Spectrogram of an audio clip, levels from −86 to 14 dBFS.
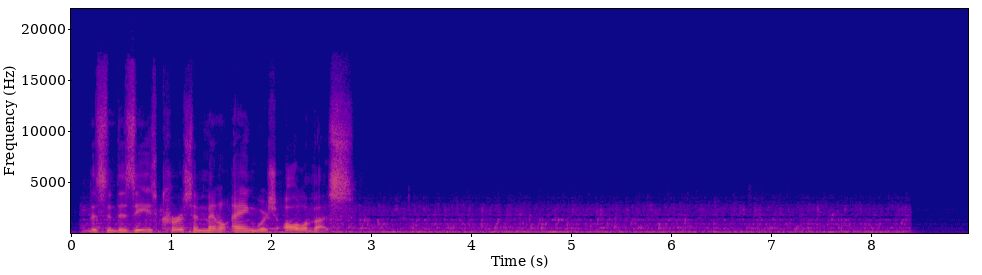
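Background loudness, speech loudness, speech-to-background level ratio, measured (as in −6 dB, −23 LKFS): −47.5 LKFS, −29.5 LKFS, 18.0 dB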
